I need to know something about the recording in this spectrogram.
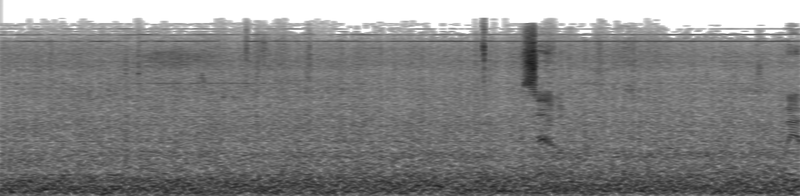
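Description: Steady roar of an airliner cabin in flight, the engine and airflow noise heard from a passenger seat.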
